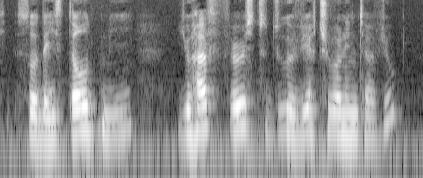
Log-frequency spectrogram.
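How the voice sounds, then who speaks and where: At a moderate pace, a woman with a French accent speaks at a medium pitch with ordinary pitch variation. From France. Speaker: architect and pageant titleholder. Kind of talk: podcast interview. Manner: halting.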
